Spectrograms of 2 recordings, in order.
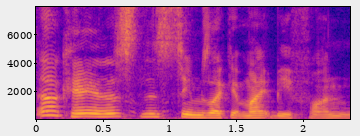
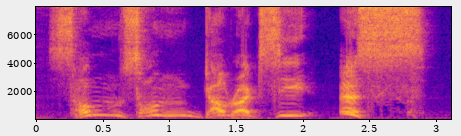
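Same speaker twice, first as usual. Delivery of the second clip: put-on Japanese accent in a very high voice; 13 semitones higher, 4 dB louder than usual. Retelling how a Korean man said it: put-on Japanese accent. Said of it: "said it in a Japanese accent".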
